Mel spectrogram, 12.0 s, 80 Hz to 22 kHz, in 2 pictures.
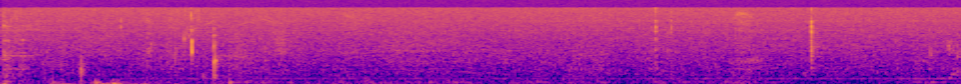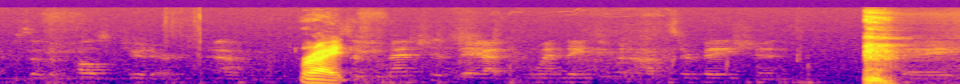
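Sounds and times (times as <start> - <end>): person coughing: 11.4 - 11.8.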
